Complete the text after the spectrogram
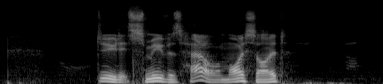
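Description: A man speaks with animation, close to a microphone.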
